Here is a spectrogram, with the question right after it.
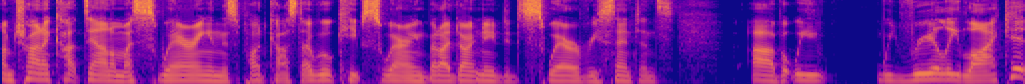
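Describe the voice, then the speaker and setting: In an Australian accent, a man speaks fairly quickly at a medium pitch, with fairly even intonation and very even loudness on a very clean recording with a silent background. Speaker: podcast host and musician. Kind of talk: casual solo podcast monologue. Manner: rambling, hesitant with fillers.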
